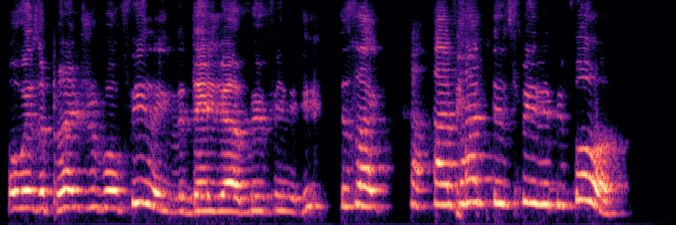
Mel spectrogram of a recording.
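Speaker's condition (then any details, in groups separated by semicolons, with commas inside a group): Cerebral palsy; uses a wheelchair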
